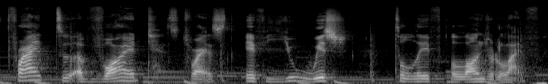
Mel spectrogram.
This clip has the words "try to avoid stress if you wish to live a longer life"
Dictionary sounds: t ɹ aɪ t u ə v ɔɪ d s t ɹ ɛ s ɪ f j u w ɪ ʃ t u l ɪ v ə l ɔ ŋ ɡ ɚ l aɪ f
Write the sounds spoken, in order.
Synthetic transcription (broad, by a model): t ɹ aɪ t u ə v ɔɪ d s t ɹ ɛ s ɪ f j u w ɪ ʃ t u l ɪ v ə l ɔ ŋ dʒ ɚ l aɪ f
